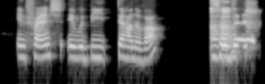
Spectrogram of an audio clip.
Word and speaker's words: Terranova: Okay, so there's different ways of saying it, because if I say it in French... Wait, let me say, because I say Terranova.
